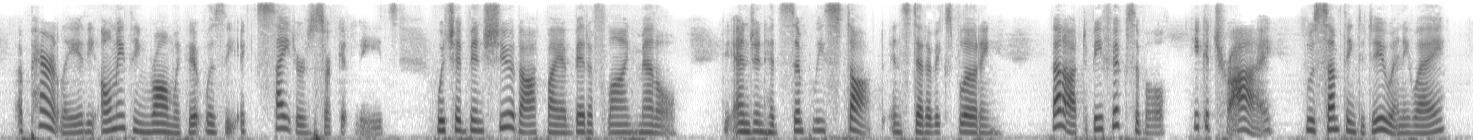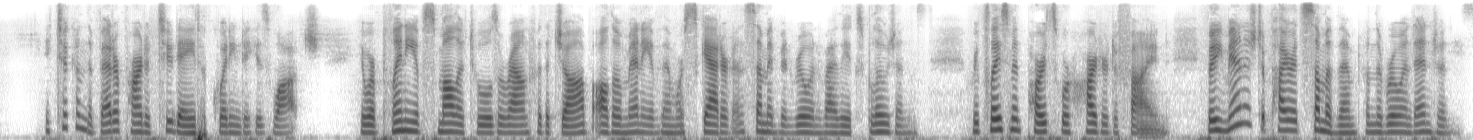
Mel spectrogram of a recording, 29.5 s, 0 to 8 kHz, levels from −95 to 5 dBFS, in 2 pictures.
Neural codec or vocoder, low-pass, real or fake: codec, 16 kHz, 0.5 kbps, X-Codec, WavLM features, trained on Multilingual LibriSpeech; 7.2 kHz; fake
